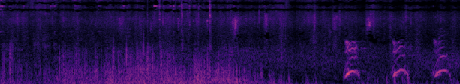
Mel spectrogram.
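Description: Rhythmic thudding of running footfalls on grass, with rumble from a jostled handheld microphone, for about the first three and a half seconds. Then a dog gives three short, high yelps in the last second and a half.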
